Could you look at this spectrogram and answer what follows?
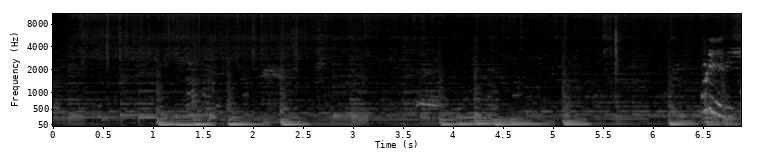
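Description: Steady close-up sizzle of eggplant slices frying in a pan with bubbling oil throughout, occasional soft clatter in the pan.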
